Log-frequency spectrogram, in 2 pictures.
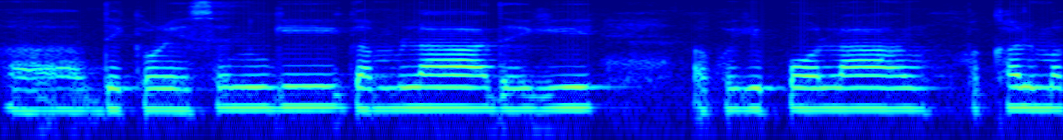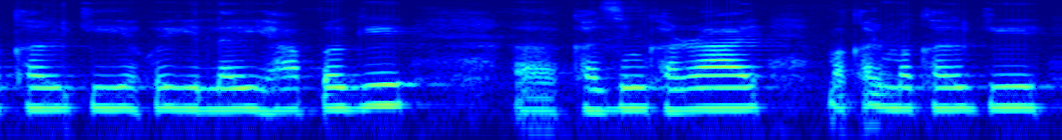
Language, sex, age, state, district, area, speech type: Manipuri, female, 30-45, Manipur, Bishnupur, rural, spontaneous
